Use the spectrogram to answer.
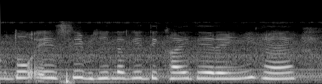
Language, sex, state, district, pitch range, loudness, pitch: Hindi, female, Uttar Pradesh, Shamli, 275-300 Hz, -14 LUFS, 280 Hz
